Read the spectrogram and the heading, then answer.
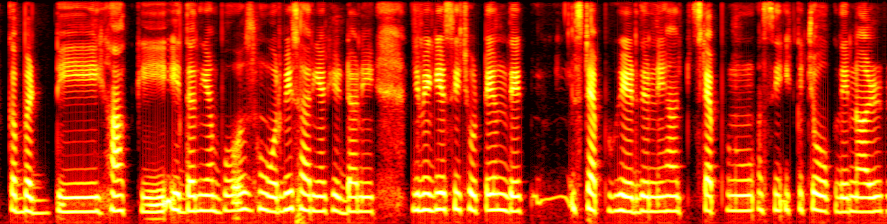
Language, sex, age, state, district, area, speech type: Punjabi, female, 30-45, Punjab, Amritsar, urban, spontaneous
